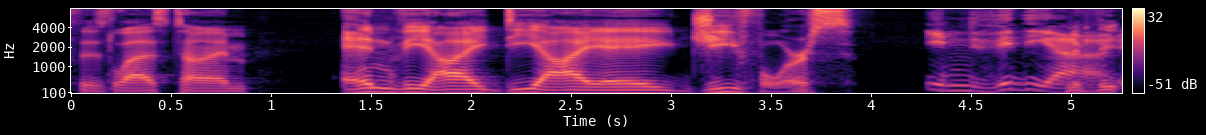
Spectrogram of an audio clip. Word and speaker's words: NVIDIA: NVIDIA. It's like the Spanish NVIDIA. Word for envy, which is why their logo is a green eye.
